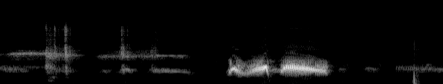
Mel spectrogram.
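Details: Decoy spotted dove cooing to provoke rivals. One strong low double coo, a trembling note then a long steady note, follows soft murmured coos and a thin whistled tone, with a sharp knock near the end.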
